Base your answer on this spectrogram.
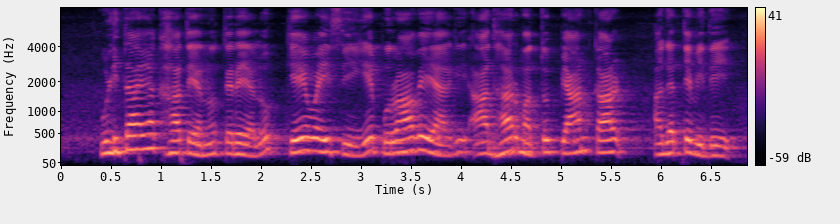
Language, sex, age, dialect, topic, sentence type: Kannada, male, 41-45, Coastal/Dakshin, banking, statement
